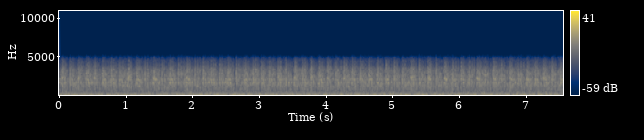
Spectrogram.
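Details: LS1 aluminum V8 (C5 Corvette block, truck accessories) cold start on 10W-30 conventional oil: steady light knock about four per second over the hum; possibly piston slap; runs strong, no leaks or smoke.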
